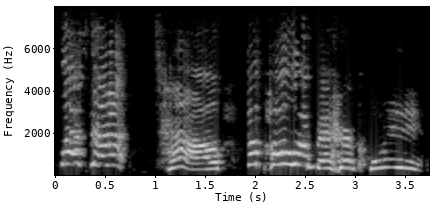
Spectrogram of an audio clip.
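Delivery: high, slow, gleeful little bird voice; high squeaky bird voice. Acted. Little bird telling friends the secret, high and gleeful. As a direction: squeak it out slowly like a small bird. Animal characters plotting in story.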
